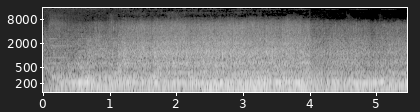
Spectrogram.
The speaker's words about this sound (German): Die Fahrt mit dem Boot dauert knapp zehn Minuten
